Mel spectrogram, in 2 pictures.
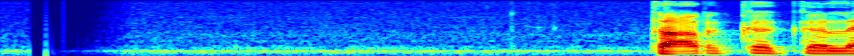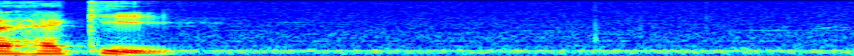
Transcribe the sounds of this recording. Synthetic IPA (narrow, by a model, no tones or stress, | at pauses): t̪arkəkələɦækiː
